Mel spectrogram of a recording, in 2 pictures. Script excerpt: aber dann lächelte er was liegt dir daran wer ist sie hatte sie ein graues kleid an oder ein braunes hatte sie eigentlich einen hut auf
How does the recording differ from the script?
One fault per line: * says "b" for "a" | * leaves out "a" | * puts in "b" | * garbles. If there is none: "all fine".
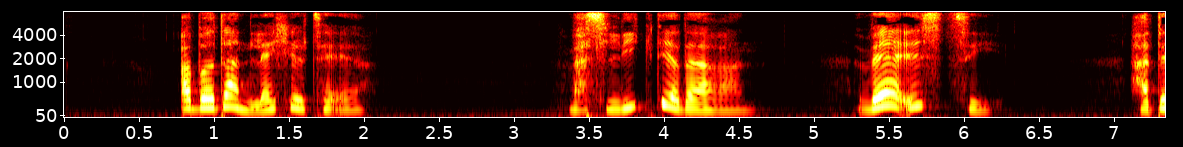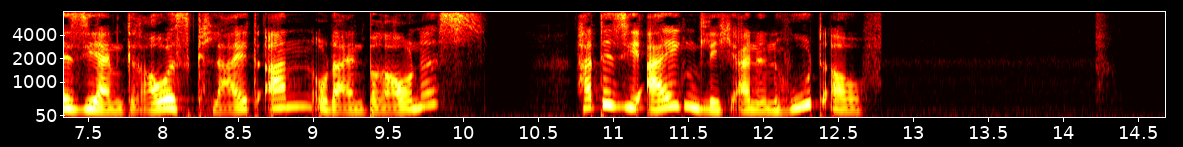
all fine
